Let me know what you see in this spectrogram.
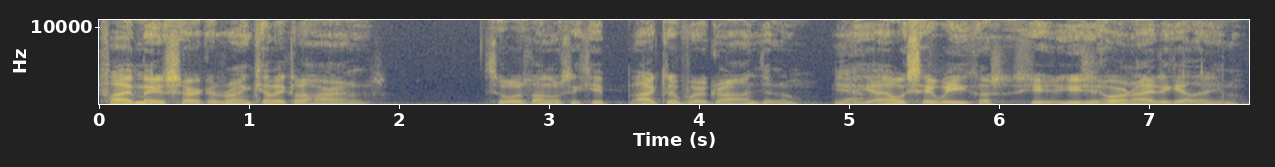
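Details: Male nearly 65 with Parkinson's disease, on medication, who noticed a voice change before diagnosis; also word-finding difficulty, tremor, gait problems and light-headedness; hypokinetic dysarthria (Parkinson's disease speech).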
